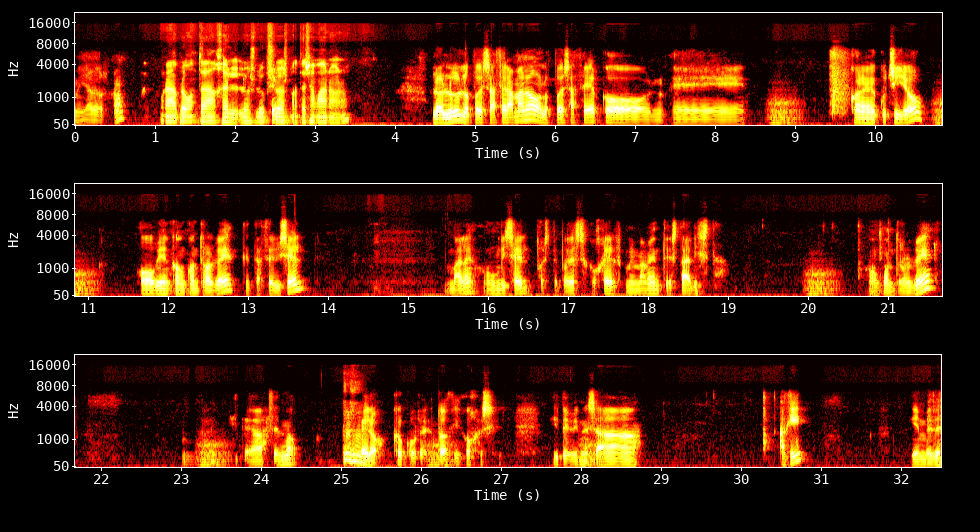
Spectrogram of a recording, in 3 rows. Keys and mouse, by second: 4.7 middle click, 20.1 click, 20.4 right click, 21.8 ctrl+b, 27.4 F6, 29.8 click.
